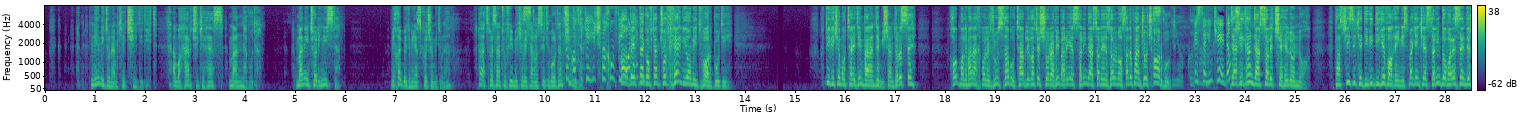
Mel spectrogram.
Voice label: dub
